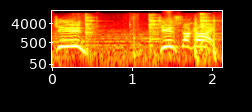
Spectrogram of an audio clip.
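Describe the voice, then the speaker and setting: A man's voice: very high-pitched, fairly even intonation, takes it slowly, music in the background. A man acting a brash mercenary ronin leader in a video game cinematic, blunt and familiar with a wry edge. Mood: urgent calling.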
